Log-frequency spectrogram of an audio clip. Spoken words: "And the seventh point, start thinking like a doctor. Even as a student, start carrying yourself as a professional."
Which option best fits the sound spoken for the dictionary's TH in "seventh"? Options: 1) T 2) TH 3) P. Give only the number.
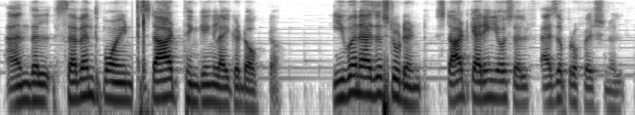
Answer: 1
